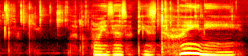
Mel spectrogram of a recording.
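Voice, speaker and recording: A woman doing soft-spoken ASMR, mostly whispering in a gentle, breathy, casual way as she narrates a hands-on demonstration close to the mic. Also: medium pitch. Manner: gentle, unhurried, casual commentary. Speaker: ASMR video creator and host. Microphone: close mic, dry.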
